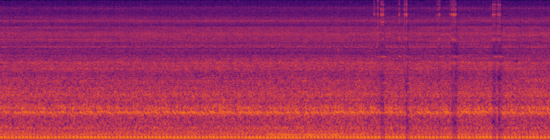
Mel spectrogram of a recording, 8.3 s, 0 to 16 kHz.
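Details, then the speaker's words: Honda Vario 110 FI scooter after the wobbly crankshaft was trued and the worn left crank bearing housing repaired, checked with the front pulley only: smooth, even idle with a steady fast beat and no wobble, rattle or bearing rumble. "untuk suaranya sudah kembali halus Kang Bro sudah"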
